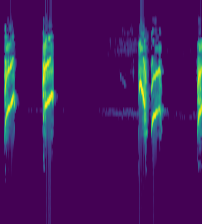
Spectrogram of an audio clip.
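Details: Black drongo gives rising whistles with harmonics, two spaced single notes, then a quick double, then another.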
